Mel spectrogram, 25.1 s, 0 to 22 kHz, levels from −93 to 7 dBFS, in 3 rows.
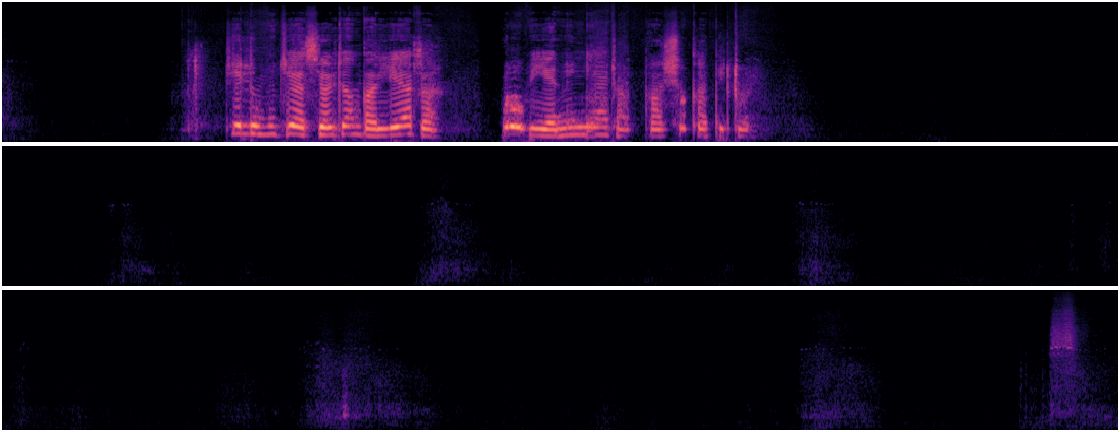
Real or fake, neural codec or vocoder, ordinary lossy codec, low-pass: fake; codec, 44.1 kHz, 1.7 kbps, Pupu-Codec; none; none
